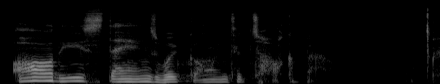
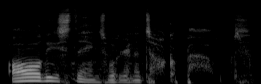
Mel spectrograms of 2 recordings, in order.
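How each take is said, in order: First: Very slow, drawn-out unvoiced whisper. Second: Unvoiced secretive whisper. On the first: Host teasing the jail story to the chat, slow whisper. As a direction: stretch each word in a breathy hush. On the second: Livestream host teasing the viewers, whispering. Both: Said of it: "You like my whisper?".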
